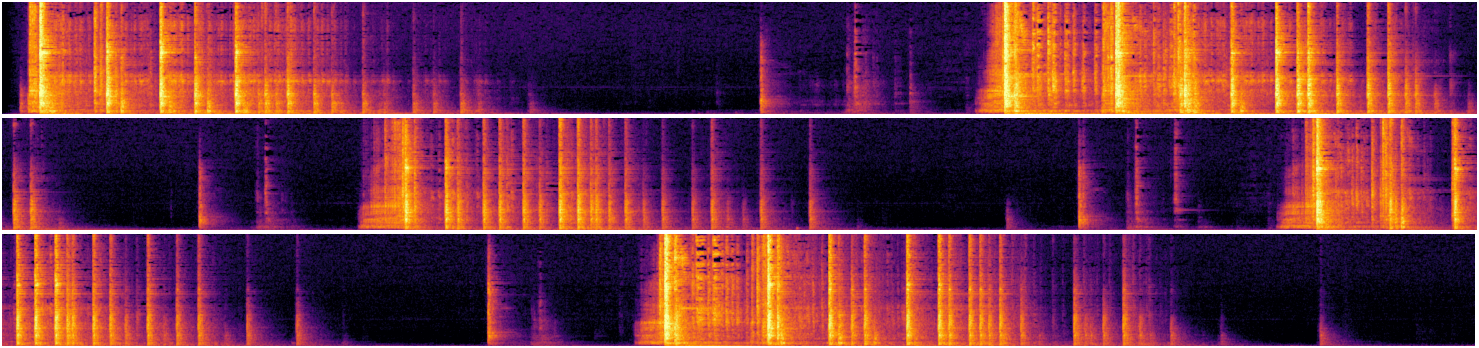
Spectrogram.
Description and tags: metal bender creaks clacks bending creaks harder
bender, bending, clacks, creaks, metal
